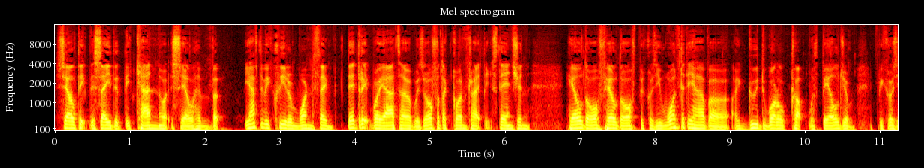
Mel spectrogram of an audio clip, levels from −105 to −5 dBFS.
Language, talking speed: English, 210 wpm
